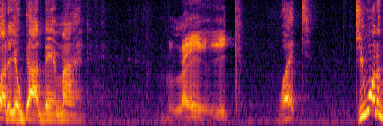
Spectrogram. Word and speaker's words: Blake: I've got my eye on you Jake pauler Malaki where is balakay at nobelaka here today yes sir my name is Blake are you out of your goddamn mind Blake what do you want to go to war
